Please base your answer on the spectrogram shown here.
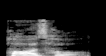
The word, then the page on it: hawsehole: British English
